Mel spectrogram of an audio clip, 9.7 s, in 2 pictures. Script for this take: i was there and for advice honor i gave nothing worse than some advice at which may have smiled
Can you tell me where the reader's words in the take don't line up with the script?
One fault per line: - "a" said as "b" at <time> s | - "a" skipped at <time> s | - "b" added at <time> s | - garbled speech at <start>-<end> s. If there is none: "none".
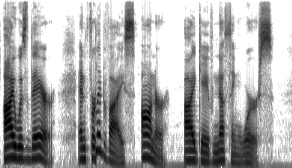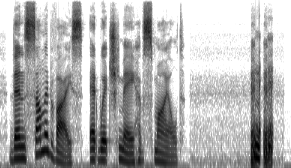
none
